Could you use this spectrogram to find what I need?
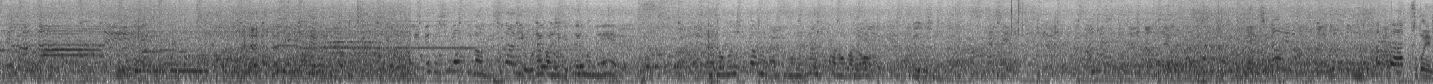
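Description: A crowd chatters in the background of a busy hall.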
